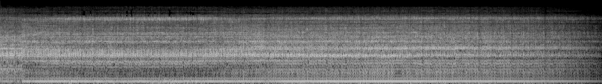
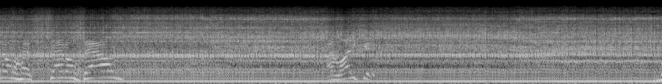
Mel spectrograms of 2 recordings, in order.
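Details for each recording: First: Vintage Schumacher Menace 21 nitro RC truck, just started, running on nitro fuel: steady fast buzzing idle that won't settle, carburettor idle set a little high; idle set screw then lowered and idle settled. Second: Vintage Schumacher Menace 21 nitro truck after lowering the idle with the idle set screw: steady, even buzzing idle at constant pitch with no hunting or surging.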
